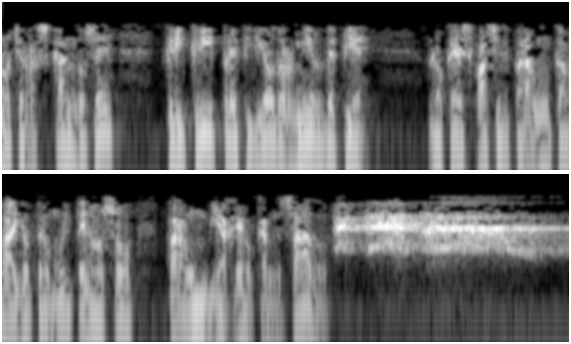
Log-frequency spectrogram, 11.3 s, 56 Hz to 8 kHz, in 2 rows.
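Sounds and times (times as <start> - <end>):
speech: 0.0 - 9.2
rooster crowing: 9.0 - 11.3.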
